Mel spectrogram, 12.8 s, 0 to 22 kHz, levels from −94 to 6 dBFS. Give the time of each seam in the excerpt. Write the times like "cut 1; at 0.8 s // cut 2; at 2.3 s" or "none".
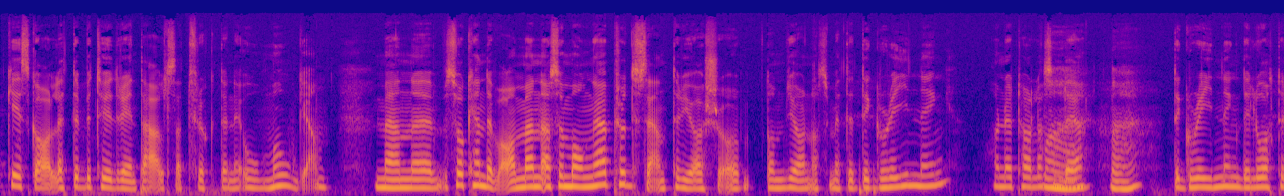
cut 1; at 7.5 s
